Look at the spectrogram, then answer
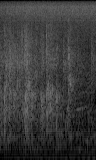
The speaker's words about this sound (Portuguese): Aplauda Jesus.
